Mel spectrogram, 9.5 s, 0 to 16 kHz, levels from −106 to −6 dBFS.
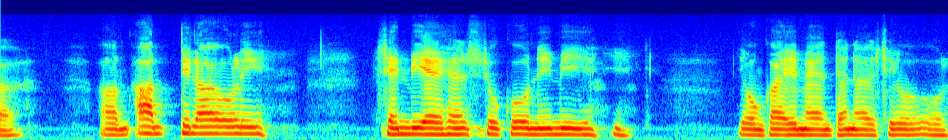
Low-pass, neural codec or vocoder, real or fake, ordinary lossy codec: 10.8 kHz; none; real; none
